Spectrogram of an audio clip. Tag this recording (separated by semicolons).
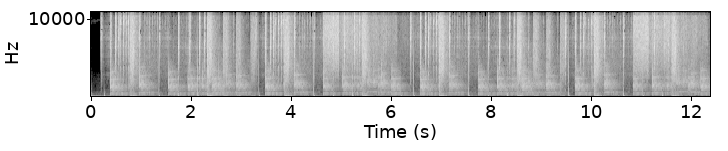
Dubby; Drums; Full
